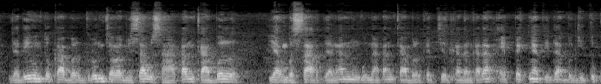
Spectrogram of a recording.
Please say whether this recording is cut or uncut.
uncut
